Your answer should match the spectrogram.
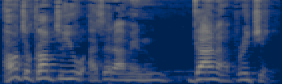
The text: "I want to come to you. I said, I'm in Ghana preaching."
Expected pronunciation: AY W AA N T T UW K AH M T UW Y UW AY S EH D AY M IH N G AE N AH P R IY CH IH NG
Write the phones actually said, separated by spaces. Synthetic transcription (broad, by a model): AY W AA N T T UW K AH M T UW Y UW AY S EH D AY M IH N G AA N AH P R IY CH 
